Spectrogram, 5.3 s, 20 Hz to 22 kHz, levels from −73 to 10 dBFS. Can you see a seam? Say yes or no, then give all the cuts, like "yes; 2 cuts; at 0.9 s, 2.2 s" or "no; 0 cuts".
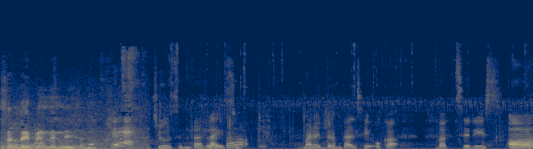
yes; 1 cut; at 1.5 s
